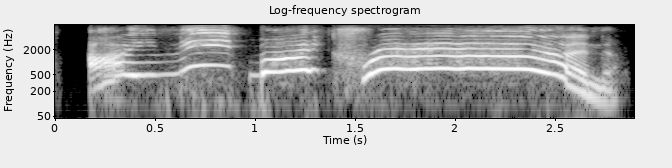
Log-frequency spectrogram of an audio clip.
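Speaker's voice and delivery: very high, very slow, drawn-out yell. Acting out a scene from the show: Cassie yelling. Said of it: "when Cassie yells out".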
